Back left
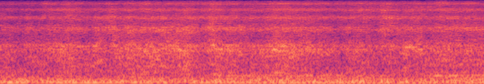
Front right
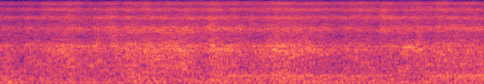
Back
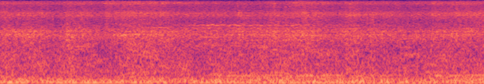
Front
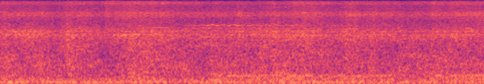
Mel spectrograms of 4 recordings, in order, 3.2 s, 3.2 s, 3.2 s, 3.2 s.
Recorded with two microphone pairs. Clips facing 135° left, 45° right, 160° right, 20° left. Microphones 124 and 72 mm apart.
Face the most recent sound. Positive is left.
turn(degrees=165)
